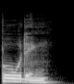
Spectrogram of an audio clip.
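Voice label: "boarding", British English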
